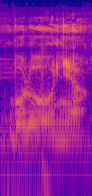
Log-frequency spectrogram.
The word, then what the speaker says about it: Bologna: name of this city is normally said as bologna you don't want to stress on the middle syllable syllable once you know okay okay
